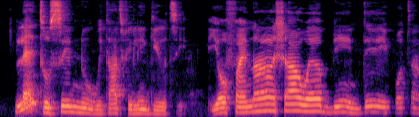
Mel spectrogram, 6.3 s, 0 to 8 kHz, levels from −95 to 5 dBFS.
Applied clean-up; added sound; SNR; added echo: neural mask model Resemble Enhance denoiser.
